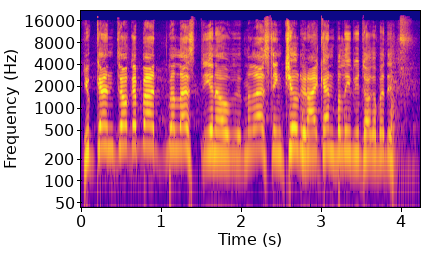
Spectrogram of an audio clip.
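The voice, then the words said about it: Loose French-Canadian accent, shouting. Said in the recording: “some French-Canadian woman came out and started screaming at me ... That's not really a French-Canadian accent, but you get the idea”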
